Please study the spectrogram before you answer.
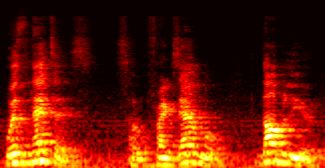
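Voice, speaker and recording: Teacher lecturing in an echoey classroom. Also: male voice, mid-range voice, animated, takes it slowly, a little hiss or hum. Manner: repetitive, checks in with "okay?". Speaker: exam prep teacher. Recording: roomy classroom from a distance.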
